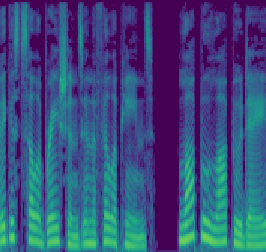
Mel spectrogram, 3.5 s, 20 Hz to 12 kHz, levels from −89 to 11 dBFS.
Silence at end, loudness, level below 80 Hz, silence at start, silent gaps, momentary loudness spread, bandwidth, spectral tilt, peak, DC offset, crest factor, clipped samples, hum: 0 s; -18 LUFS; -50 dBFS; 0 s; none; 7 LU; 12 kHz; -6 dB/octave; -4 dBFS; under 0.1%; 14 dB; under 0.1%; none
